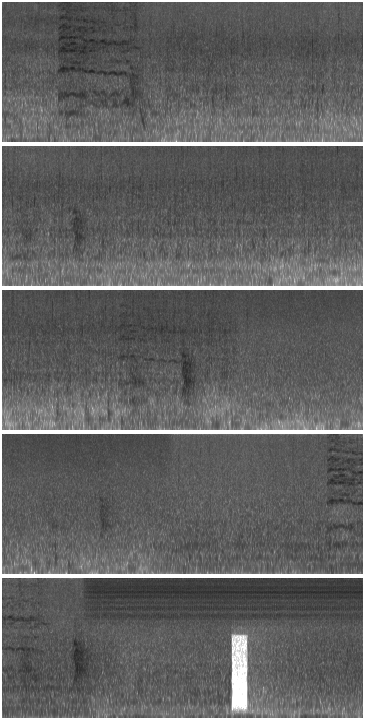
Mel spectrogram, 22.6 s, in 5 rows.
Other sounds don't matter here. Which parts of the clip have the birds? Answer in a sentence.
The birds can't be heard in this clip.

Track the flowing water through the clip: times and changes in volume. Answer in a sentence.
You can hear the flowing water from 0.0 to 22.5 s, at a steady volume.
